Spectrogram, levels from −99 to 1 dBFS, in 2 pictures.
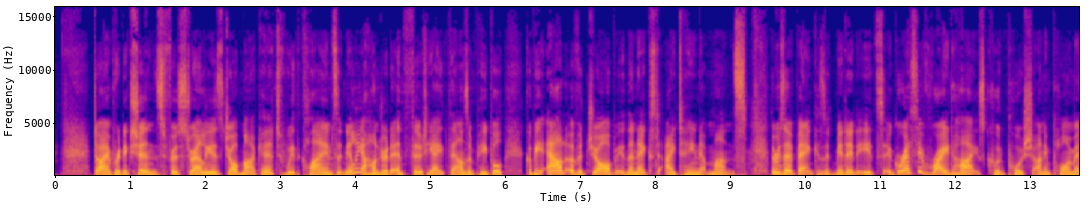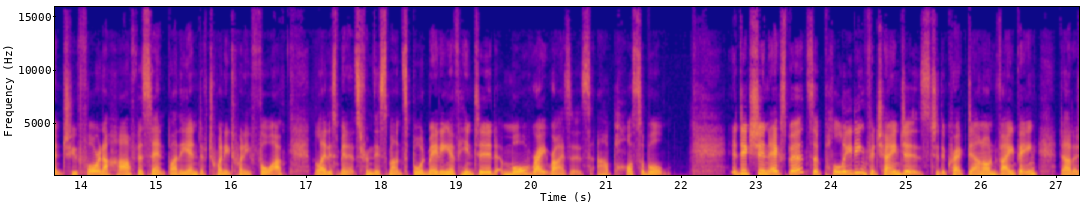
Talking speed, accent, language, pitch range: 150 wpm, Australian, English, 185-245 Hz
